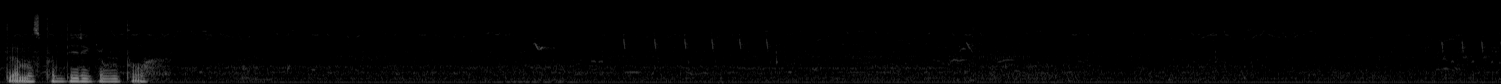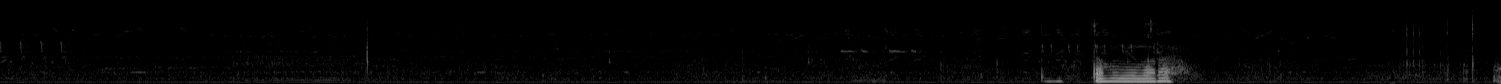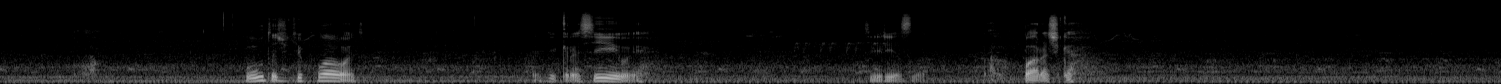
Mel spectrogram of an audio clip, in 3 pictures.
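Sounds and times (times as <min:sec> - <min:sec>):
faint bird chirps: 0:00.0 - 0:45.0
ticking bird calls: 0:29.0 - 0:45.0.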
